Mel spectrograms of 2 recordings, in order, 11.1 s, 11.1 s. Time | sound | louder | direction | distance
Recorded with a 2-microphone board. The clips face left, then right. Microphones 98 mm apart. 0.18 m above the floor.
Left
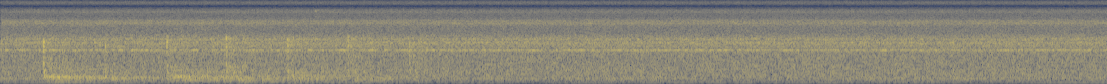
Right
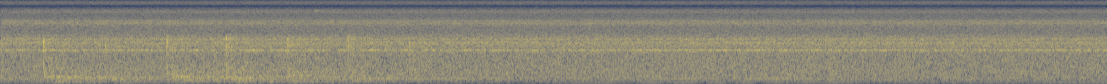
0.4 | footsteps | left 3 dB | 15° left (ahead or behind) | 0.7 m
